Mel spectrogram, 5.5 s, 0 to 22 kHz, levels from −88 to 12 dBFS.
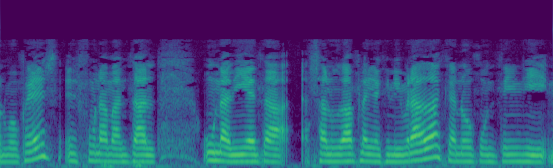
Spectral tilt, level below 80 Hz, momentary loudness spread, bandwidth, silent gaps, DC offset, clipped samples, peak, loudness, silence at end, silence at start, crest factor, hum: -7 dB/octave; -44 dBFS; 9 LU; 8.6 kHz; none; under 0.1%; under 0.1%; -4 dBFS; -20 LUFS; 0 s; 0 s; 16 dB; none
